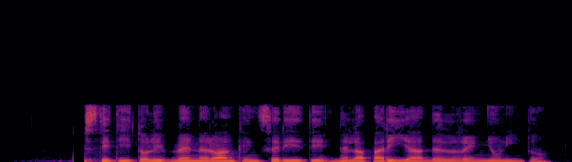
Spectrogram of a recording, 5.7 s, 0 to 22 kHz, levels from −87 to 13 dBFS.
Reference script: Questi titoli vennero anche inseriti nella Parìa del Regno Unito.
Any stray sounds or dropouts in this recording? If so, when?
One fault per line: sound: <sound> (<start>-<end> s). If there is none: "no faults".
sound: dropout (0.7-0.9 s)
